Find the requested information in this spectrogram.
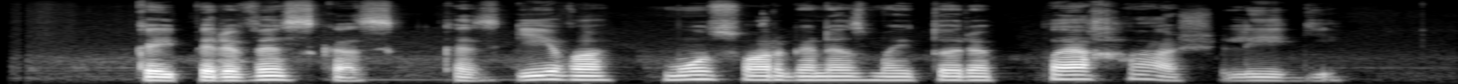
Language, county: Lithuanian, Alytus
